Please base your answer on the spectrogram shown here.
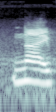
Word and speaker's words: knife: द नाइफ, ठीक है। द THE को हम दा पढ़ेंगे। द, ठीक है। KNIFE को हम नाइफ पढ़ते हैं। KNIFE को हम नाइफ पढ़ेंगे। इसमें के साइलेंट है।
